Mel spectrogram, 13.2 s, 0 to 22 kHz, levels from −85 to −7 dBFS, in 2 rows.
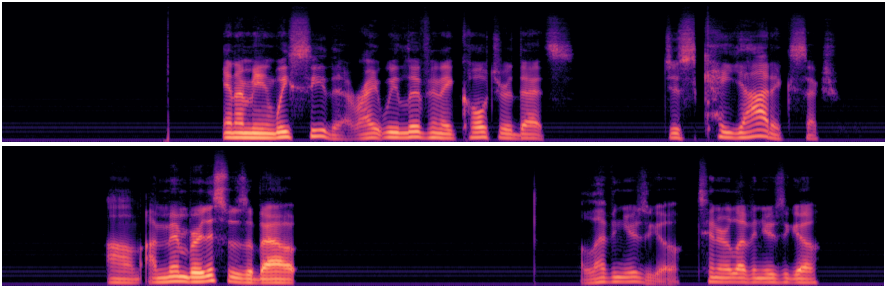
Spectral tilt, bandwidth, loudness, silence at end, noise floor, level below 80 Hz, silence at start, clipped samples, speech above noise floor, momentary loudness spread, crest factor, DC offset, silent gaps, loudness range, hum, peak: -6 dB/octave; 15 kHz; -25 LUFS; 0.5 s; -68 dBFS; -64 dBFS; 1.65 s; under 0.1%; 43 dB; 16 LU; 22 dB; under 0.1%; none; 7 LU; 60 Hz at -55 dBFS; -4 dBFS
